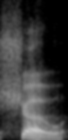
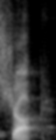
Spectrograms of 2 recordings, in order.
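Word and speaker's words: Shough: say it wrong no it looks it looks like you should say it show I I said it like but but it's shuck um and the only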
